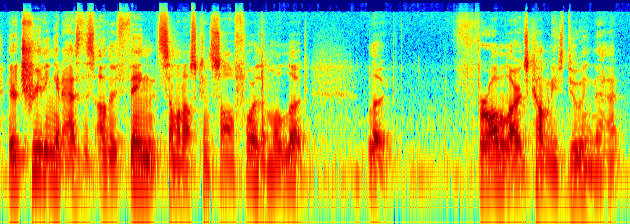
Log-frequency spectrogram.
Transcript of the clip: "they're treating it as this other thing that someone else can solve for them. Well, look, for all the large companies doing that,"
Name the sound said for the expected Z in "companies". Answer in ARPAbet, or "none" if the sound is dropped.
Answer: Z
